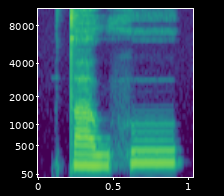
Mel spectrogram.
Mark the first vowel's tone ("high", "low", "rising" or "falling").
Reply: low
